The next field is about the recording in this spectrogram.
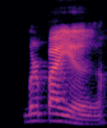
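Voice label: "berpaya", Malay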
